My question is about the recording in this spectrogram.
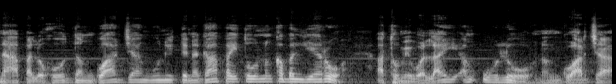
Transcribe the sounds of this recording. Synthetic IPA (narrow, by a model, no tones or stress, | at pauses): na̰pɐlʊho̞d̪̚nɐŋɡwaɾd͡ʒɐŋuːnɪt̪ːɪnɐɡaːpɐʔɪt̪o̞nɐŋkɐbɐljɛːɾo̞ | ʔɐt̪hʊmɪwɐ̰lajɐŋuːlo̞nɐ̰ŋɡwa̰ɾd͡ʒa̰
